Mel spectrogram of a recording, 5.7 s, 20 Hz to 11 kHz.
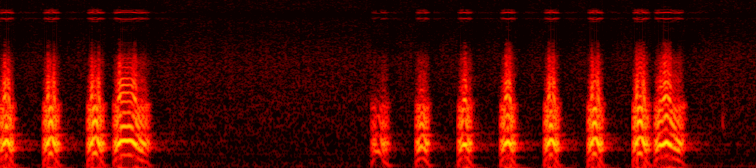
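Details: A male barred owl calls persistently from the nest box at Leesville in 2018: a burst of hoots closing with drawn, wavering notes, a quiet gap of nearly two seconds, then a rapid steady series rising to longer hoots.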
